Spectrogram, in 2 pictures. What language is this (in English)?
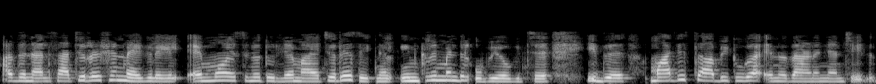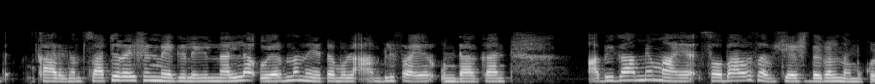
Malayalam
